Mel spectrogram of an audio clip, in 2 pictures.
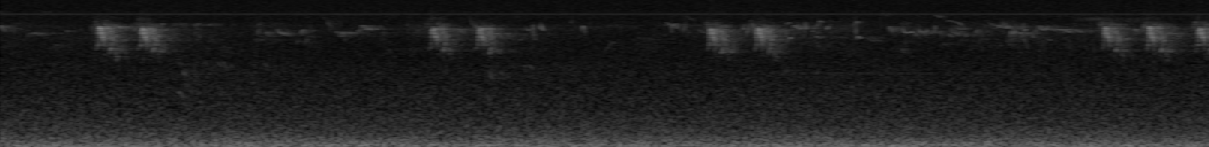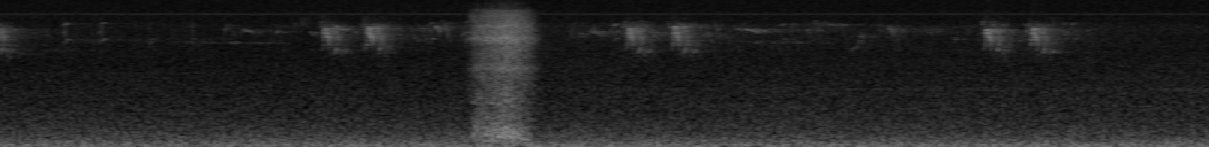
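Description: A bird singing a short, high two- or three-note phrase about every two seconds over low background noise, with one brief loud whoosh about eleven seconds in.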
